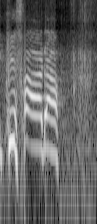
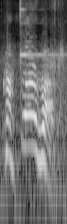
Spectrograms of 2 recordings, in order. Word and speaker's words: cassava: How long time I no see Kisada? No this ain't Casada. A Kisada this. Kiss out me Spanish town all over. Name wrong name. It's cassava.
